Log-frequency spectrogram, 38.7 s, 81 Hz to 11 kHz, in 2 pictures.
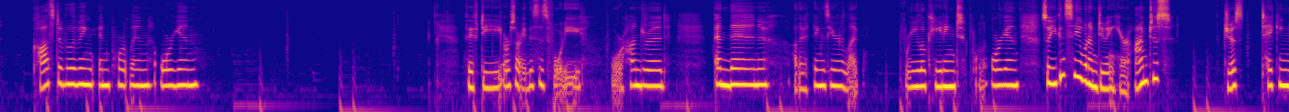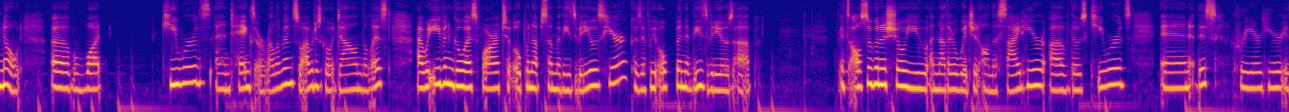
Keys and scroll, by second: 4.3 super+c, 5.3 super+v, 7.1 4, 8.6-9.6 typing, 14.5 super+c, 15.5 super+v, 17.3 5, 17.9 4, 18.2 0.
